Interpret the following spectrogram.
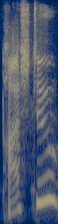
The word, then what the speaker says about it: Pashto: Chevy Chase pulls out this booklet that's of conversational Pashto.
